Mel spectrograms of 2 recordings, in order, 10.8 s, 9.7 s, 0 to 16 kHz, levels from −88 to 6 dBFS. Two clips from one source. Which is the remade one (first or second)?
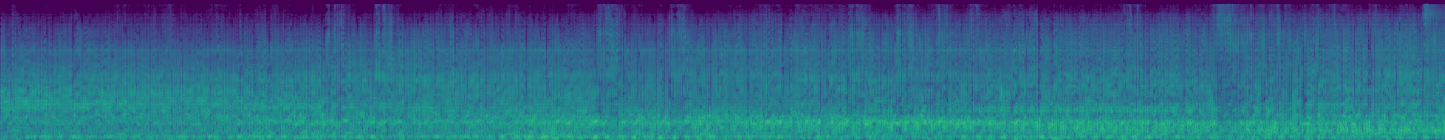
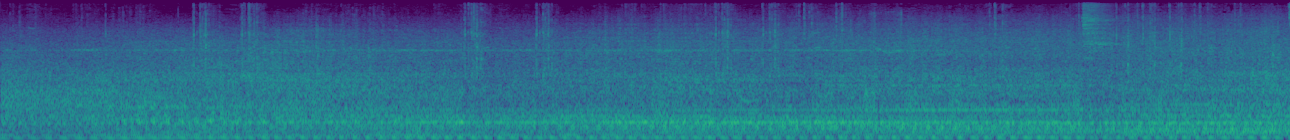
first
